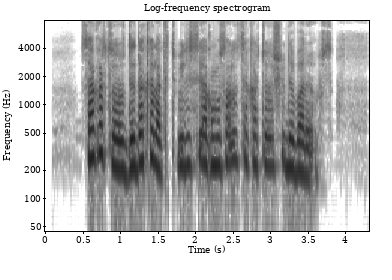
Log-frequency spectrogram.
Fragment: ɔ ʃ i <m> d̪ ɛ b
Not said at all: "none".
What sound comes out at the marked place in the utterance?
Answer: m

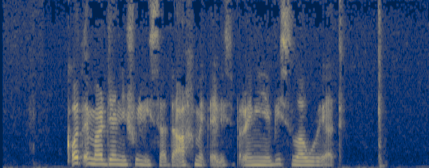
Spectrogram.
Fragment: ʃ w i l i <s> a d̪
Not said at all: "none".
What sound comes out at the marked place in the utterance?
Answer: s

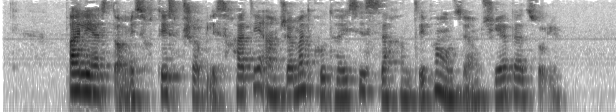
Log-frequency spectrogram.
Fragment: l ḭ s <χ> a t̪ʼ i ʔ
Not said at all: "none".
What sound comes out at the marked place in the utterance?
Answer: χ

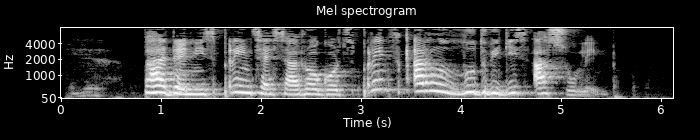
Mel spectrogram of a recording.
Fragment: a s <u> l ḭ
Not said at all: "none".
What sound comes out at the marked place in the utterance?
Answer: u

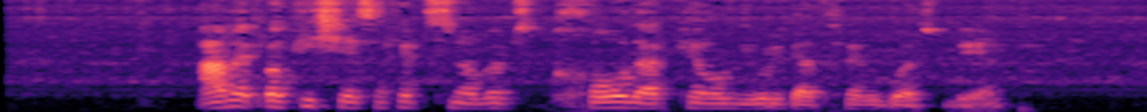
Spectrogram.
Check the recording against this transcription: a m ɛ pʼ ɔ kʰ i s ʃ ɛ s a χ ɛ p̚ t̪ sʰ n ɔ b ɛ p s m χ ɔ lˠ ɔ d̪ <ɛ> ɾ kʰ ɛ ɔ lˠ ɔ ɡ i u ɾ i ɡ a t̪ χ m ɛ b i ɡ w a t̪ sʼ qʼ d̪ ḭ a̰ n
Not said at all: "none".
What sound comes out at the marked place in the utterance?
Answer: a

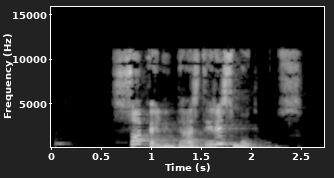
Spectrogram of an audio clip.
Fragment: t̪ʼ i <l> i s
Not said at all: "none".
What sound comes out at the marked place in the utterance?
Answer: ɾ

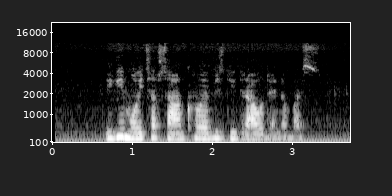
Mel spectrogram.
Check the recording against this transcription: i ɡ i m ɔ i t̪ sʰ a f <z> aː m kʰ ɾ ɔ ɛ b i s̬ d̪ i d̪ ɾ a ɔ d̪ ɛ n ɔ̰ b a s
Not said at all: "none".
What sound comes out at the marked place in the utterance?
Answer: s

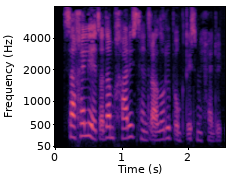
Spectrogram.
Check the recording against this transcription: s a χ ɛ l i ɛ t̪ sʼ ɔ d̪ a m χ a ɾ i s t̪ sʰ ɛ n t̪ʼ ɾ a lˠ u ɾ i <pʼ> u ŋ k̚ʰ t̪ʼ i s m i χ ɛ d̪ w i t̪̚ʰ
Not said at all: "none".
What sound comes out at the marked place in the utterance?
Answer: pʼ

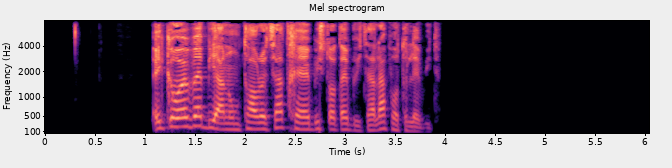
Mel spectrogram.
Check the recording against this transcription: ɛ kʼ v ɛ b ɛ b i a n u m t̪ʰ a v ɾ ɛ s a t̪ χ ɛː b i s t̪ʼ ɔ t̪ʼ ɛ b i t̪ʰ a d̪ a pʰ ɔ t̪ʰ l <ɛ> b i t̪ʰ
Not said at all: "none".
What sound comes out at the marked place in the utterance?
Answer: ɛ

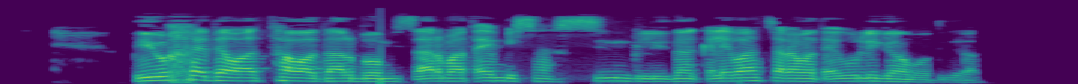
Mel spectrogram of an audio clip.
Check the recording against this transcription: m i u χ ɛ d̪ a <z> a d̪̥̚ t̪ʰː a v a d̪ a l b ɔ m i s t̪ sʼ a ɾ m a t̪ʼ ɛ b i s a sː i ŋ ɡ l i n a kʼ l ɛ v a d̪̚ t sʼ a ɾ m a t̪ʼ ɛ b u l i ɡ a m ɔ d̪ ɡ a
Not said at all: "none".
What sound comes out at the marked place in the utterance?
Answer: v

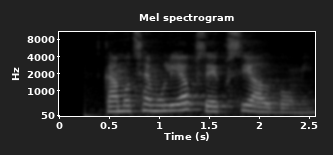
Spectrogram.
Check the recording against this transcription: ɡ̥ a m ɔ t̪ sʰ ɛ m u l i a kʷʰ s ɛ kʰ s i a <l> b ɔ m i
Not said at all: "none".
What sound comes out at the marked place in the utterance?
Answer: l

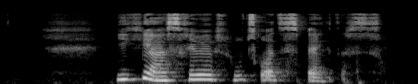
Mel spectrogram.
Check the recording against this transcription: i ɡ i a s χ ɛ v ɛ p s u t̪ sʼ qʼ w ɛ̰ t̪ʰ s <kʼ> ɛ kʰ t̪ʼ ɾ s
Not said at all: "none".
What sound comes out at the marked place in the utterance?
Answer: pʼ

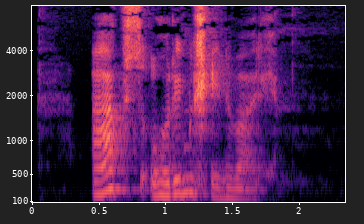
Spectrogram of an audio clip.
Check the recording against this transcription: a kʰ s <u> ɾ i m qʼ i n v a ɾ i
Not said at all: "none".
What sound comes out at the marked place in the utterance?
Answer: ɔ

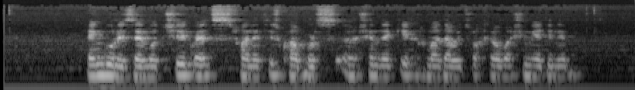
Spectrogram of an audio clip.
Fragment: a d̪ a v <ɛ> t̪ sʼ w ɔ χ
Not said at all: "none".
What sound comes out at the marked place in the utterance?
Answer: i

